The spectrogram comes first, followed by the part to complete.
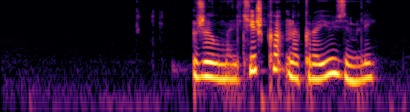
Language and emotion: Russian, positive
